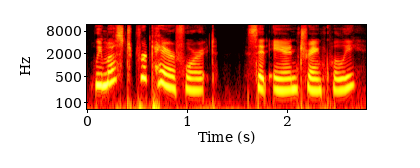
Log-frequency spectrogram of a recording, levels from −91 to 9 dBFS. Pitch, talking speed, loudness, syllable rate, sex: 265 Hz, 170 wpm, -16 LUFS, 5.8 syllables/s, female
